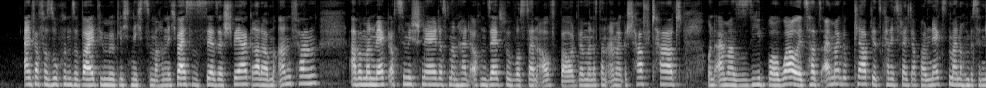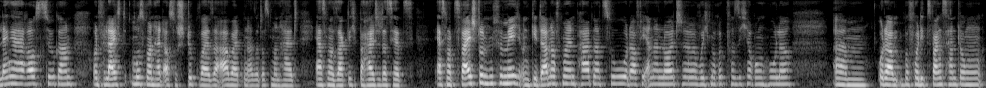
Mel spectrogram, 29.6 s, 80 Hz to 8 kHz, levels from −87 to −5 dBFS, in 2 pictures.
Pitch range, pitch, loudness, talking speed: 190-220 Hz, 205 Hz, -25 LUFS, 220 wpm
